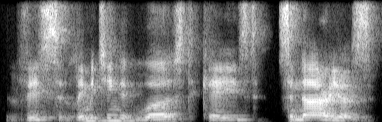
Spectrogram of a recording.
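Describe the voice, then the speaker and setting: Slow, careful man in an echoey room. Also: medium pitch, lively intonation. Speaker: pronunciation student. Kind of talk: repeating phrases in a lesson.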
